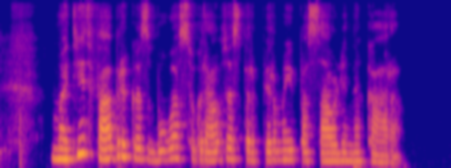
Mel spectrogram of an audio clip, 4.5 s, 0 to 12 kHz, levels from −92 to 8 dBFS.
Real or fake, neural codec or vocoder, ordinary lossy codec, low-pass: real; none; Opus, 32 kbps; 10.8 kHz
